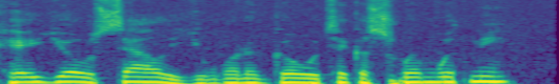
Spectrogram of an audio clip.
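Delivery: forward New York voice. Retelling how Glazer asked Sally to swim, Glazer's New York accent. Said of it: "the only one with a New York".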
